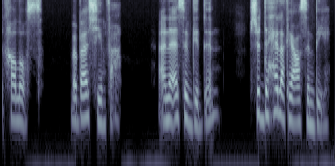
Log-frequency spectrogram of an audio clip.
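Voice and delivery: quiet low doctor condolence; doctor's condolence. Acted. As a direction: gently offer condolences. Doctor consoles Asem.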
